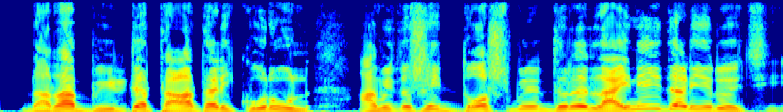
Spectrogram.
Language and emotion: Bengali, angry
